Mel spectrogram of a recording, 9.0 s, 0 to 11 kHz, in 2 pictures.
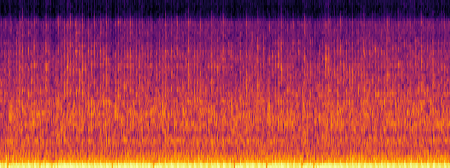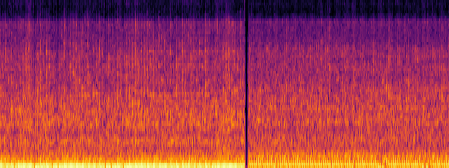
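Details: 1951 Farmall M tractor with new spark plug wires, which had sputtered on acceleration and had pitted points. Low, heavy idle with an occasional uneven thump and a drop in note partway through. Intermittent engine knock, cause unknown.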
